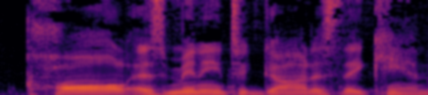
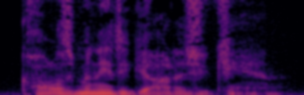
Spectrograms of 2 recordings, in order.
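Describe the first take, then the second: First: Said in the usual way. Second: Near-whispered, savoring the quote; hushed repeat. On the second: Retold or imitated. Lecturer repeating Calvin's language to his audience, hushed. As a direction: drop to a soft, intimate whisper.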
